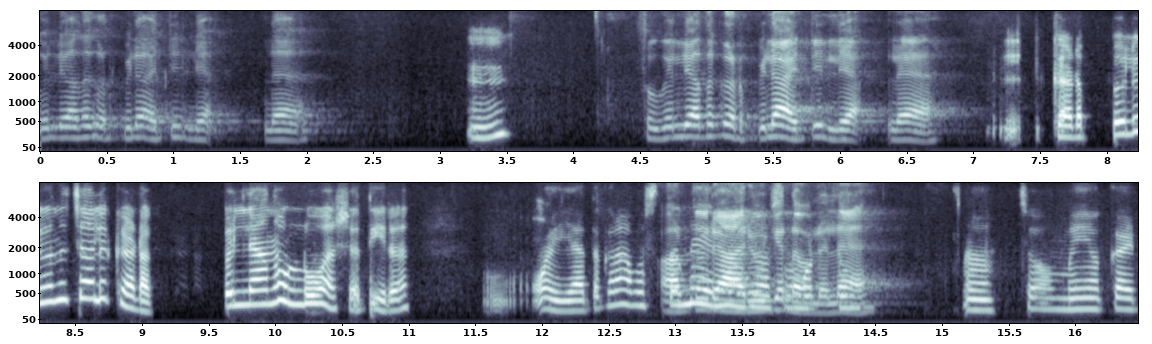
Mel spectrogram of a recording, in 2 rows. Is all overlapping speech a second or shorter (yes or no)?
no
